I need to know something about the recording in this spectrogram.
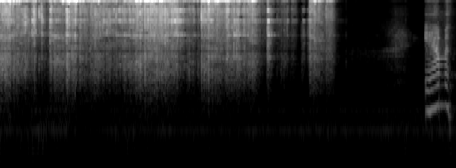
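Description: Small tumbled crystals rattling and clinking against each other inside a glass bowl as it is shaken, for about four and a half seconds before stopping.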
